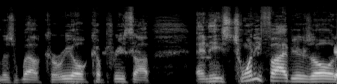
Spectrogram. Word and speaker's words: Kirill Kaprizov: And I had to ask my man Nick here how to pronounce Kaprizov's name as well, Kirill Kaprizov.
